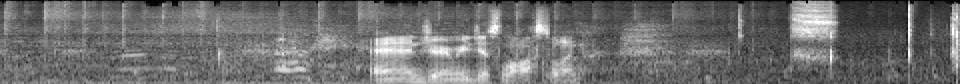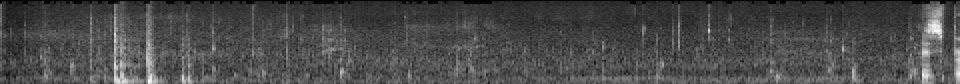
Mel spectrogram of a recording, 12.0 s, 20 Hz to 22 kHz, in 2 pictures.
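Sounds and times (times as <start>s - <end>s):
short hiss: 5.0s - 5.3s
sharp clicks: 5.0s - 6.1s
low knocks: 6.6s - 7.4s.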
